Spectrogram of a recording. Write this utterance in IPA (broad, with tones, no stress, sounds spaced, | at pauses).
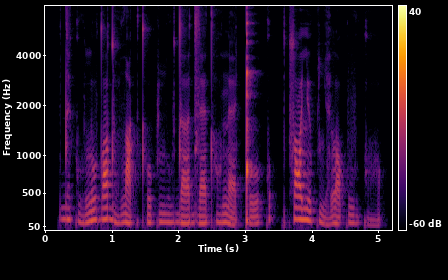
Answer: d ɛ̤˥ k ṳ˩˧ l u˥ d̪ ɔ˥ d ṳ˩˧ ðˤ ɛ˩ k t̪ʰ u˧ k ʎ ṳ˥ d ɜ˧˥ d͡z ɛ˧˥ t̪ʰ ɔ̤˥ n̪ ɛ˩˧ ǃ u˧˥ k | t͡s ɔ˥ lʲ u˧˥ k ʎ ɛ̤˩˧ l ɔ˩˧ k v ṳ˧ k ɔ̤˩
